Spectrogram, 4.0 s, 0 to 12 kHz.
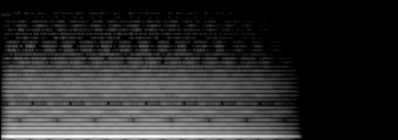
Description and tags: A synthesized cello sound created through AudioSauna. I'm not sure I'll ever find a use for it, so maybe you will. No claims on realism; that is in the eye of the beholder. This is the note C sharp in octave 4.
